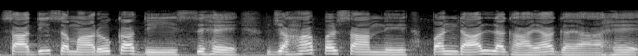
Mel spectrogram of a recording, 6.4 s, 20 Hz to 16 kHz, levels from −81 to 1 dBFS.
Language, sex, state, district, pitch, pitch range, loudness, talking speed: Hindi, male, Jharkhand, Garhwa, 155 Hz, 145-175 Hz, -13 LUFS, 115 wpm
